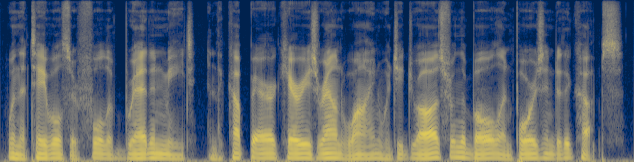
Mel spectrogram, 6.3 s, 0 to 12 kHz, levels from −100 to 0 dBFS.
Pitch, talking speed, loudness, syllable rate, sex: 85 Hz, 255 wpm, -18 LUFS, 5.3 syllables/s, male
